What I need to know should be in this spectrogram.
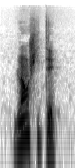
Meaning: whiteness
- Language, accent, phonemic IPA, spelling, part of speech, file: French, France, /blɑ̃.ʃi.te/, blanchité, noun, LL-Q150 (fra)-blanchité.wav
